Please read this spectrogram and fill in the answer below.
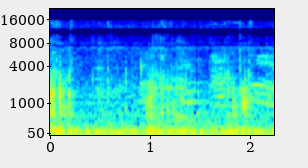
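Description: Wooden spatula stirring a thin chili and rice-flour liquid in a non-stick pot: faint soft scraping and sloshing with a couple of light taps, over a low steady hum.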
